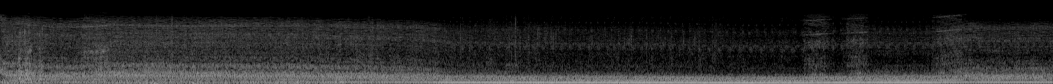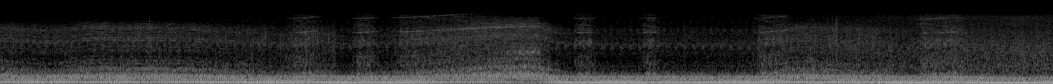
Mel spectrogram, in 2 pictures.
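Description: A truck engine roars and revs.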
